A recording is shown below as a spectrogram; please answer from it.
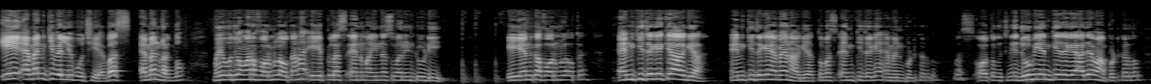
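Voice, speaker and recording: High-voiced math teacher. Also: male voice, normal speed. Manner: repeats phrases, mixes Hindi with English math terms. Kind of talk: online math lesson.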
